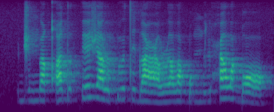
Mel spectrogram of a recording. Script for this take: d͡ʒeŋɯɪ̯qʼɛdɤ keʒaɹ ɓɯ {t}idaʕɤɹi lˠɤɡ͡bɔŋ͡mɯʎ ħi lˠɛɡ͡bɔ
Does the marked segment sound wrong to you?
no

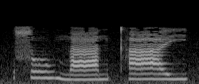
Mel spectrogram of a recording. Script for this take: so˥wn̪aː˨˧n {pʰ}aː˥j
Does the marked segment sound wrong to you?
yes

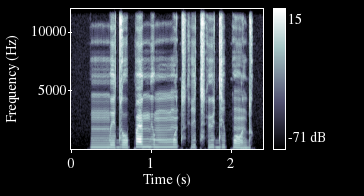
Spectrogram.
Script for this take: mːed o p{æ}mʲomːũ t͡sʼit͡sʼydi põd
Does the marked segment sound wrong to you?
no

